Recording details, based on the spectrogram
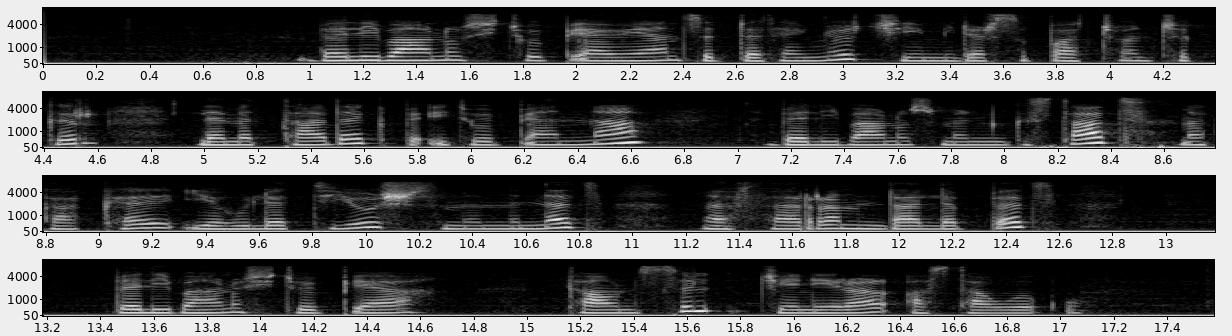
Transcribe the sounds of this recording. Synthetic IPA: bəliβanosit̪ʰjo̞pʼjawijansɨd̪ːət̪ʰəɲːo̞t͡ʃːjɛmːid̪əɾsɨbːat͡ʃːɛwnt͡ʃʰɪɡːɨɾ | ləmət̪ʰːad̪əɡbəʔit̪ʰjo̞pʼːjanːa | bəliβanosməŋɡɨst̪ʰat̪ | məkʰakʰːəljɛhulət̪ːɨjo̞t͡ʃːsɨmɨmːɨnːət̪ | məfərːəmɨnd̪alːəbːət̪ | b̥əliβanosit̪ʰjo̞pʼːja | kʰawnsɨl | d͡ʒe̞neɾalast̪ʰawːɔkʼu

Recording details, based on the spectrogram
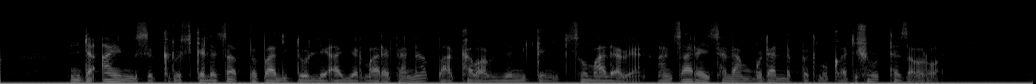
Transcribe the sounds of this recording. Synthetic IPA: ʔɨnd̪əʔajnmɨsɨkʰːɨɾo̞t͡ʃːɡ̥ələsʼab̥əbalid̪o̞leʔajːɛɾmaɾʔəfjanːab̥əa̰kʰːaβa̰βijɛmːiɡːəɲːut̪so̞malija̰wḭja̰nansʼaɾjawisəlamwɔd̪alːəbːət̪məkʼa̰d̪ʃowt̪ʰəza̰wɾə̰wa̰l

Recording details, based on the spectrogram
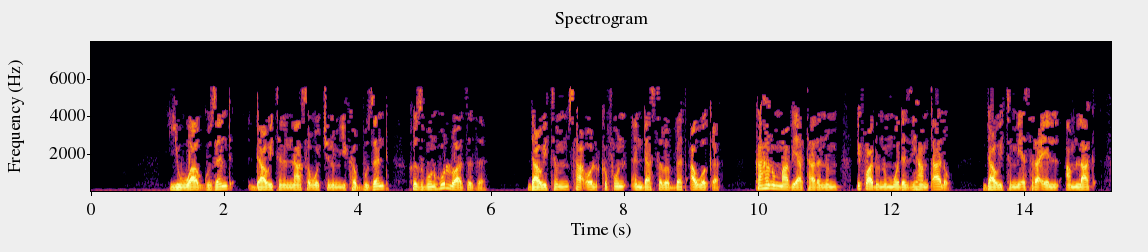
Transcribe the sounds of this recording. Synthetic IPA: jɪwːaɡuzənd̪ | d̪awit̪ʰɨnɨnːasəwo̞t͡ʃːɪnɨmːjɪkʰəbːuzənd̪ | hɨzbunɦulːuazːəzə | d̪awit̪ʰɨmsaʔolkʰɨfunɨnd̪asːəβəbːət̪ʰawːɔkʼə | kʰaɦɨnumːaβijat̪ʰaɾɨnɨm | ʔifad̪unɨmwɔd̪əzːihamt̪ʼaləw | d̪awit̪ʰɨmjɛɨsɾaʔe̞lamlak

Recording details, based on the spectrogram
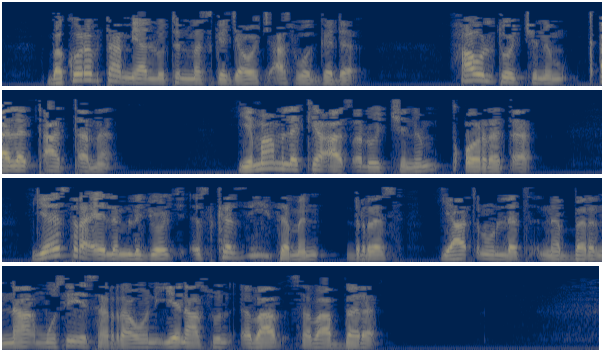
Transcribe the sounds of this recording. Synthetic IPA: bəkʰo̞ɾəβt̪ʰamːjalːut̪ʰɨnməsɡəd͡ʒawot͡ʃːaswɔɡːəd̪ə | hawlt̪ʰo̞t͡ʃːɪnɨmkʼələt̪ʼːat̪ʼːəmə | jɛmamləkjaʔasʼəd̪o̞t͡ʃːɪnɨmkʼo̞rːət̪ʼə | jɛɨsɾaʔe̞lɨmlɨd͡ʒo̞t͡ʃːɨskʰəzːihzəmən | d̪ɨɾəs | jat̪ʼnulːət̪nəbːəɾɨnːamuse̞jɛsərːawnjɛnasunɨβaβsəβabːəɾə

